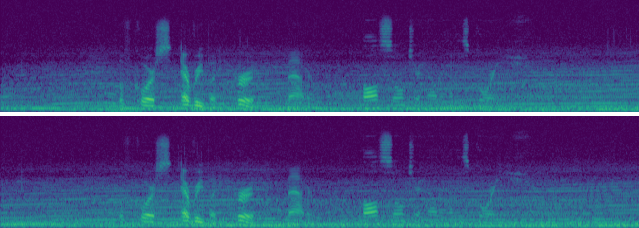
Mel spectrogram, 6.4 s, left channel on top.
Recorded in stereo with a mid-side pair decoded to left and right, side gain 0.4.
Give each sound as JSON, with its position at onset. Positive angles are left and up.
{"t": 1.2, "sound": "a man speaking", "azimuth_deg": 25}
{"t": 3.6, "sound": "a man speaking", "azimuth_deg": 0}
